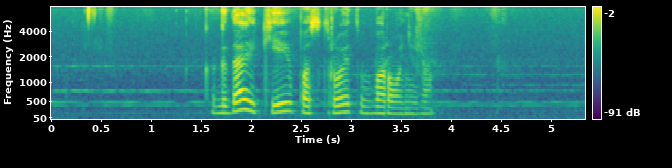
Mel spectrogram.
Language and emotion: Russian, neutral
